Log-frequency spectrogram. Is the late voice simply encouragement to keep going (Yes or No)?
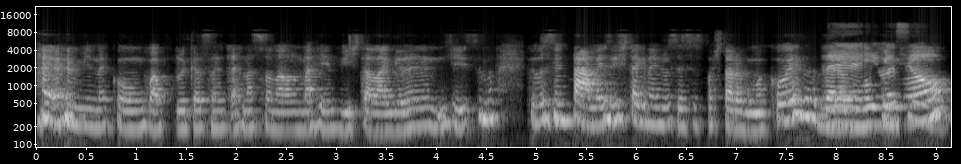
No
